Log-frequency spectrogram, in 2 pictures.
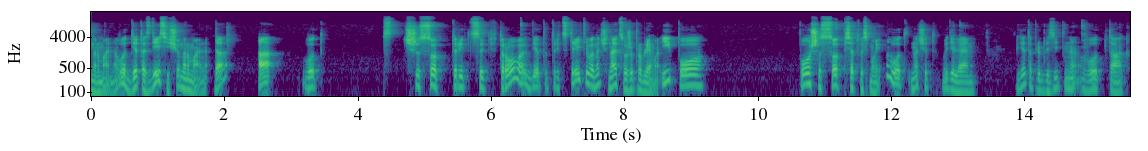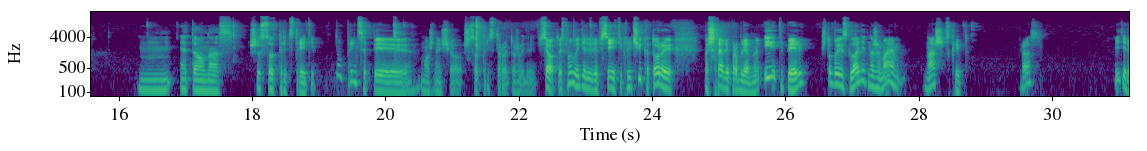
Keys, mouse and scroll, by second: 8.0-11.1 drag, 13.0-14.8 drag, 16.4-18.3 drag, 20.3 shift+click, 22.9 shift+f, 28.7 shift+click.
